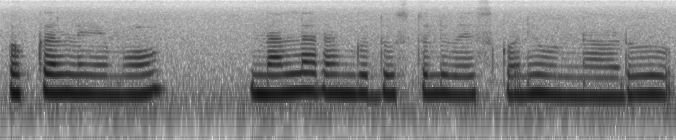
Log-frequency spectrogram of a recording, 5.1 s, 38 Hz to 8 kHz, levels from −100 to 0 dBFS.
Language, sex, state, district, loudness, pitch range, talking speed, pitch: Telugu, female, Telangana, Adilabad, -17 LUFS, 220-230 Hz, 85 wpm, 225 Hz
